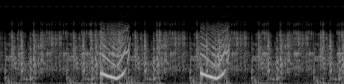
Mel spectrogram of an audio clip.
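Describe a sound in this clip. Two loud electronic sweeps sound as spinning reels stop.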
